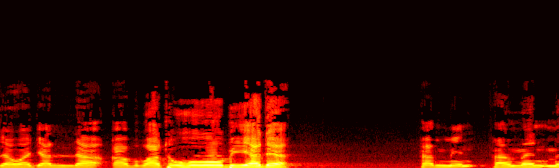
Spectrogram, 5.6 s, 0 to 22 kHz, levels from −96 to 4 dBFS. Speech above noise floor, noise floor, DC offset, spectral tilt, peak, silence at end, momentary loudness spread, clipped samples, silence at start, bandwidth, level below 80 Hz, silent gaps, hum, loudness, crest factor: 48 dB; -64 dBFS; under 0.1%; -7 dB/octave; 0 dBFS; 0 s; 16 LU; under 0.1%; 0 s; 9.4 kHz; -34 dBFS; none; none; -16 LUFS; 16 dB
